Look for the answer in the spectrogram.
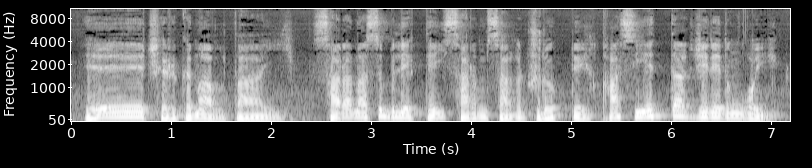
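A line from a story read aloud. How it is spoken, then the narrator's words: Sighing. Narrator (Kazakh): деп күрсінді Жылқайдар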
